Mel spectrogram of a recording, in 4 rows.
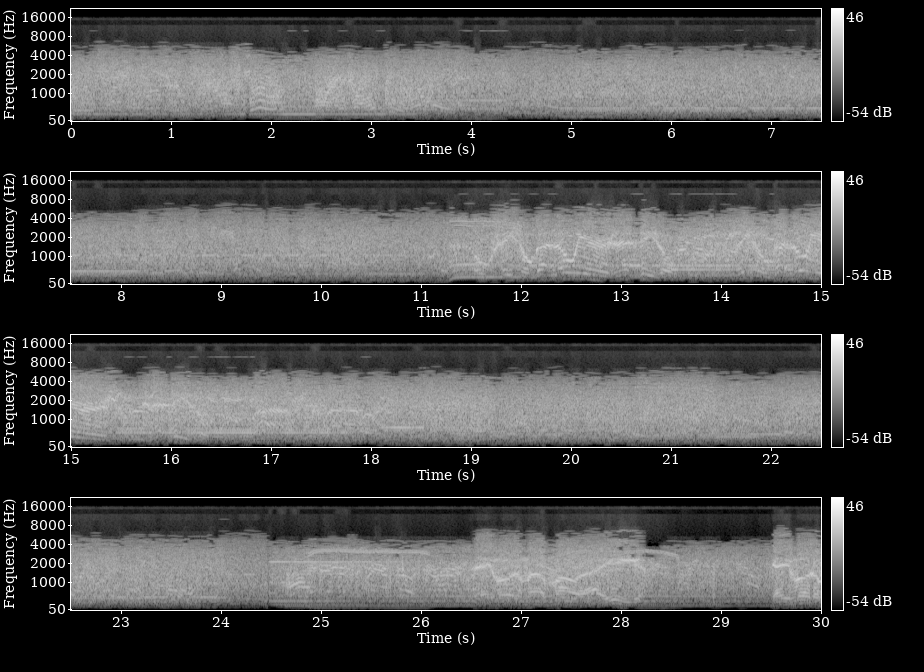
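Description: CB radio receiving long-distance skip on channel 28: steady static hiss with faint, unintelligible voices buried in it and steady tones from other stations' carriers that come and go, its loudness shifting as the signals fade in and out.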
